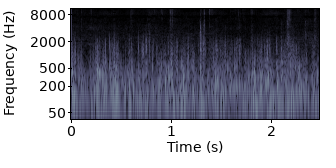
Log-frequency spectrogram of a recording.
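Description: Wind buffeting the microphone: a continuous, uneven low rumble, fairly loud, with a few faint short knocks over it.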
